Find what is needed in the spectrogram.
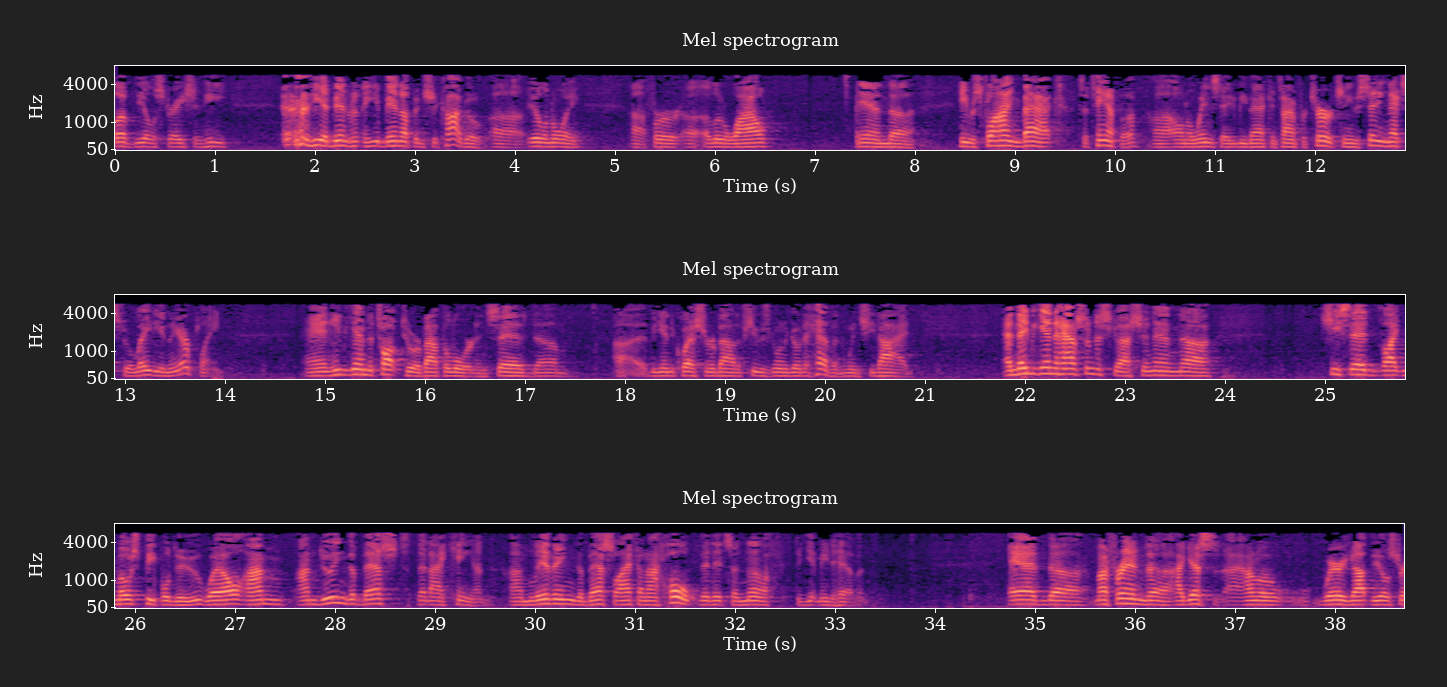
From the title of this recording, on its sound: Ketha Heights Baptist Church ~ Live Broadcast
